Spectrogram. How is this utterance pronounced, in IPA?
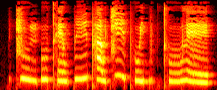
t͡ɕ uː˧˩ m ʔ u˧˩ t̪ʰ e˩ w p iː˧˥ pʰ a˧˩ w t͡ɕ iː˥˨ pʰ u˩ j b u˧˥ k̚ t̪ʰ uː˩˧ l eː˧˩

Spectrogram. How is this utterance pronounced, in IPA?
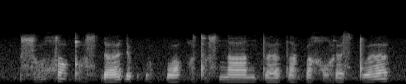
s o̤ χ ɾ ɔ qʼ ɔ̤ s ɗ ɜ ɗ ʏ p k͡p o̤ k͡p o qʷ ə̤ t o̤ s n aː n t̪ ɜ t̪ a k͡p ə χ ʁʷ ə̤ ɾ ə s tʷ ɜ

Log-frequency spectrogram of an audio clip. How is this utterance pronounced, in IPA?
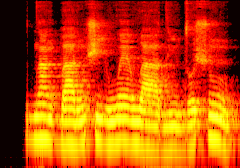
d ã˧ ɡ͡b a˧ ɾ ũ˦ ʃ i˧ w ɛ̃˧ w a˨ d ĩ˨ d o˨˦ ʃ ũ˦˨

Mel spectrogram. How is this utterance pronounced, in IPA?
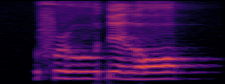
f ɹ uː ɗ e l ɔ

